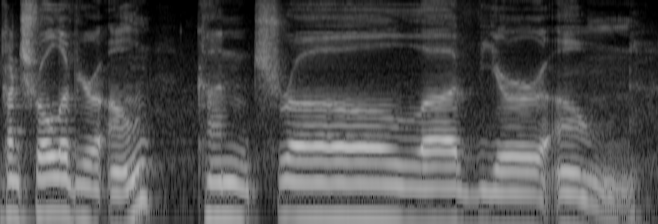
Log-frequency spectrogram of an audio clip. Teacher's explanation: bring the consonant to the next word so that the consonant and the vowel sound of the next word are together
